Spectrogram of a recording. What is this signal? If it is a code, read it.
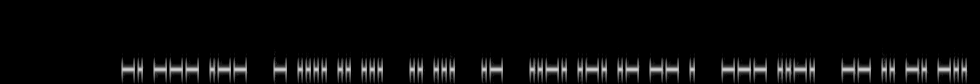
Morse code, heard as a keyed tone, about 29 wpm, 700 Hz. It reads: NOW THIS IS A FRAME OF MIND
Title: Sentences from Top 1000 Words - Review Part 6 - 30wpm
